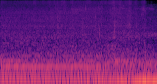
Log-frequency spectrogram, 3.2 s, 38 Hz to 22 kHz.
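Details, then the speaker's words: Nissan 350Z HR after gallery gasket replacement for low oil pressure, boiling hot after a drive: low steady even idle with radiator fans whooshing; oil pressure sitting about 20, seen as low as 15, normal. "So there we go. Car's boiling hot and it's sitting just about 20."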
